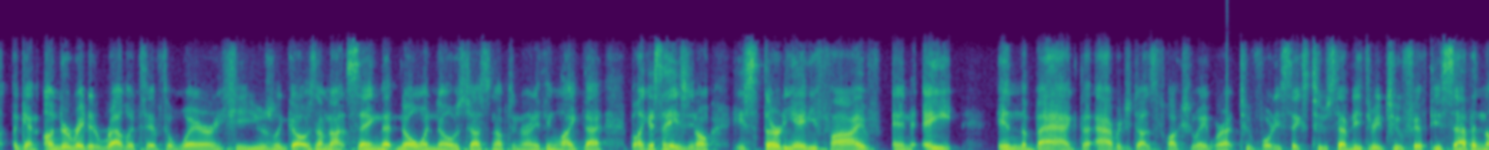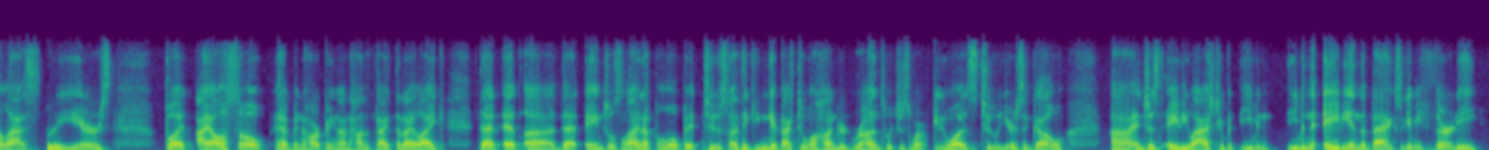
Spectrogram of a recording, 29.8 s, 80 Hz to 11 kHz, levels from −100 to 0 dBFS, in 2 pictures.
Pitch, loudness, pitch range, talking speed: 115 Hz, -19 LUFS, 105-125 Hz, 220 wpm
